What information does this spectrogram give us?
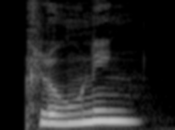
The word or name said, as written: kloning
